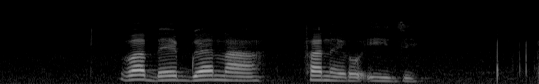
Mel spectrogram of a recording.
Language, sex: Venda, female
